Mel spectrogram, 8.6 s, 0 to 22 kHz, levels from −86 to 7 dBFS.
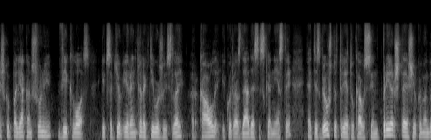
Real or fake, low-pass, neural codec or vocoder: fake; 10.8 kHz; codec, 16 kHz in and 24 kHz out, 0.8 kbps, FocalCodec, streaming, 65536 codes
